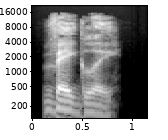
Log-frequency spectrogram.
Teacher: It has 2 syllables, and the stress is on that first syllable.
